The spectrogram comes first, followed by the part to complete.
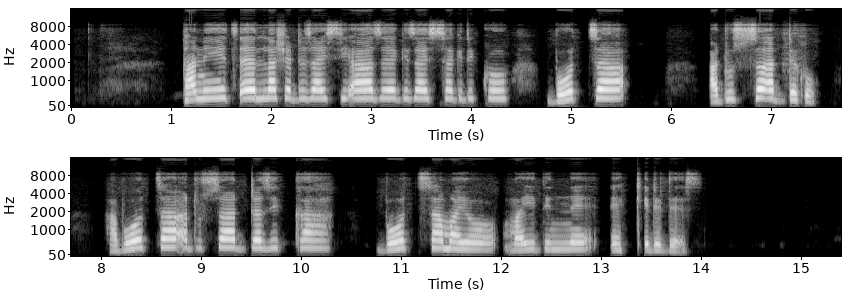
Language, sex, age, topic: Gamo, female, 25-35, government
